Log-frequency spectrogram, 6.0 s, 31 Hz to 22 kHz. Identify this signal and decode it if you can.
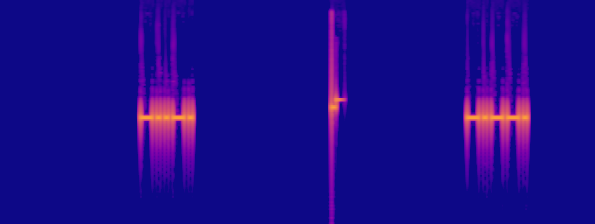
Morse code, heard as a keyed tone, about 28 wpm, 700 Hz. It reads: / <KN>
